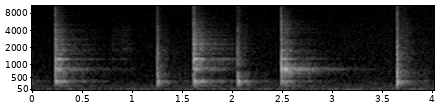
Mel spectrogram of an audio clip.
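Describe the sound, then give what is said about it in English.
A bongo plays a martillo pattern with a thumb tap and accented open tones: six sharp, dry strikes at uneven spacing, a few ringing out briefly with a higher open tone, heard alone. “he's going to tap it with his thumb and then use that motion to go to his left hand and do another accented open. All right? So it's going to sound like this.”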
